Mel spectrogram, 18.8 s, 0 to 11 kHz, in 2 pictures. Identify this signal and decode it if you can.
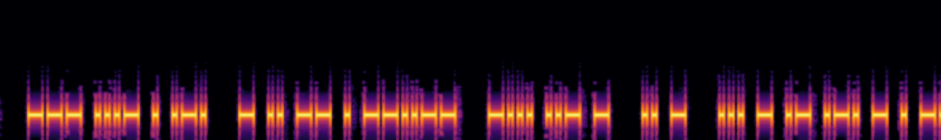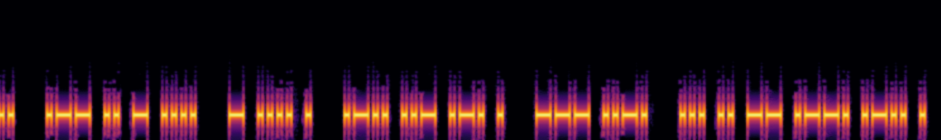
Morse code, heard as a keyed tone, about 25 wpm, 600 Hz. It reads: OVER TIME, BUT IT STARTED WITH THE LURE OF SIMPLE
